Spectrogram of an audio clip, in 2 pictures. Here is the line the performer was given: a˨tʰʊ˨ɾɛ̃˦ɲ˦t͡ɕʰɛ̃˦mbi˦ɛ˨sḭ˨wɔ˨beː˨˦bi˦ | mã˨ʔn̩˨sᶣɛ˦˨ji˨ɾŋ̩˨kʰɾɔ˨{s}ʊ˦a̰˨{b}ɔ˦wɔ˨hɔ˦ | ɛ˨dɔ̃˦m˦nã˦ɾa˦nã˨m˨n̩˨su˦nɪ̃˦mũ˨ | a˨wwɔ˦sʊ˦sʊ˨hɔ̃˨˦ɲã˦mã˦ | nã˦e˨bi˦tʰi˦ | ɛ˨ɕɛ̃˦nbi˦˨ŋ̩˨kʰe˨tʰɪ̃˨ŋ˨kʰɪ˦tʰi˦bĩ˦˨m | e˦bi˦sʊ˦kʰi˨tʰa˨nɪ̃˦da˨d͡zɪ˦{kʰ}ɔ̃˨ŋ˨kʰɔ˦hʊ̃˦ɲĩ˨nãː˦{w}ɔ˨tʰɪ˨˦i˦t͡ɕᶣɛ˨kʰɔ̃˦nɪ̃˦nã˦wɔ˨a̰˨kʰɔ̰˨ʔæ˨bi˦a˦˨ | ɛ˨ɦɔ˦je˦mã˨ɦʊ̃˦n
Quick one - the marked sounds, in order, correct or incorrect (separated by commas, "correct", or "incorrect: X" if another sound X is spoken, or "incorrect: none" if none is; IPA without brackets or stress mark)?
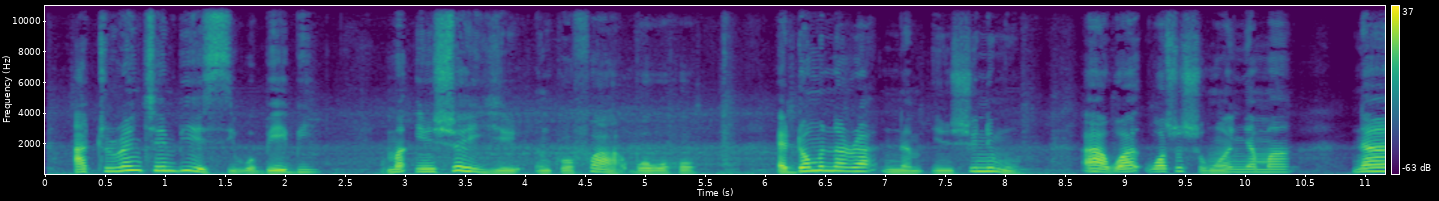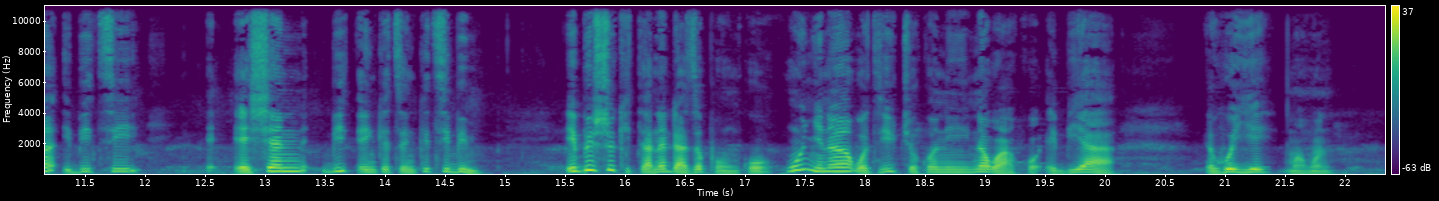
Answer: incorrect: f, incorrect: w, incorrect: pʰ, correct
